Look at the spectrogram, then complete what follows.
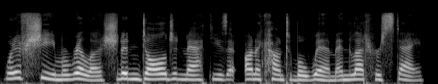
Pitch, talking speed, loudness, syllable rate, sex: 225 Hz, 180 wpm, -17 LUFS, 5.5 syllables/s, female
